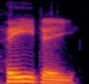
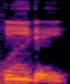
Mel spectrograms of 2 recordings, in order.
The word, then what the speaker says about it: Headey: So It's pronounced Heedy, by the way. Heedy.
